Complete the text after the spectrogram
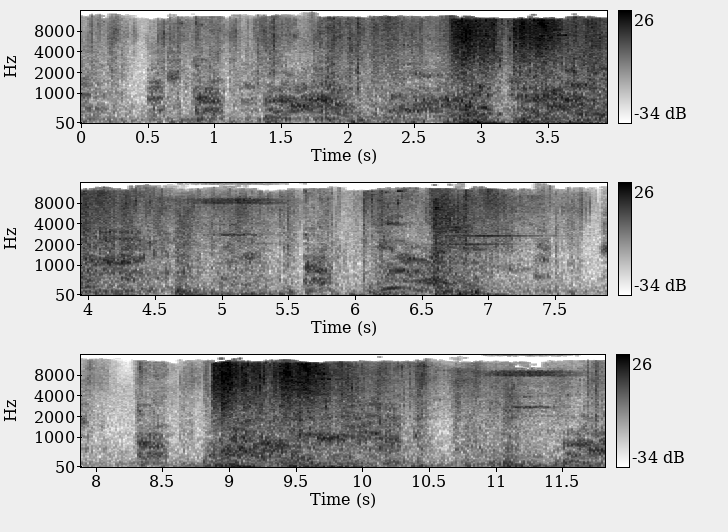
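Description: A sword slashes and strikes flesh.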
